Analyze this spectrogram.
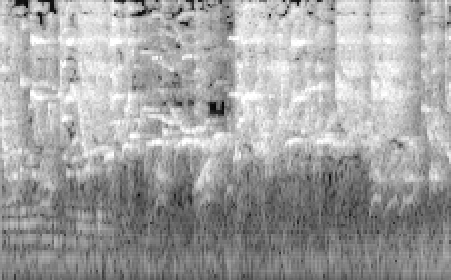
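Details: Two-way aggressive song contest of Oriental magpie-robins: bright whistled phrases and fast scratchy twitters crowd each other, with rising slurs recurring through the passage.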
